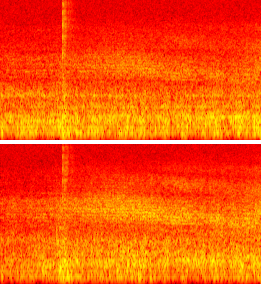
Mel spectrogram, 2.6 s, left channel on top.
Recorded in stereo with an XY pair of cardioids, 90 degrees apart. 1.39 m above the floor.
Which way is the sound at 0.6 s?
35° left.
